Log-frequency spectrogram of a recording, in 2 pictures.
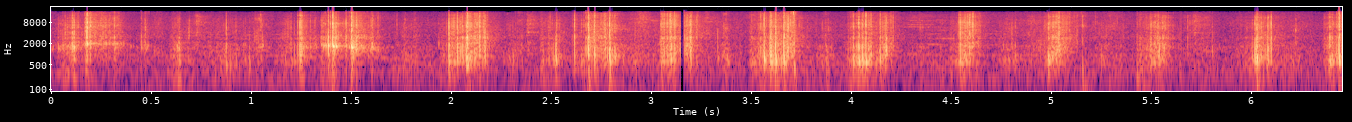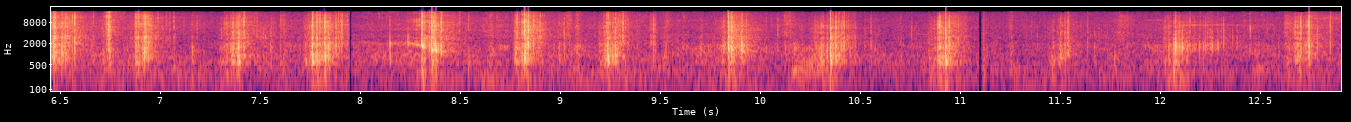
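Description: Close-miked crunchy chewing: a mouth biting and crushing crisp food, giving a run of sharp crackling crunches about two or three a second.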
